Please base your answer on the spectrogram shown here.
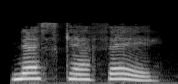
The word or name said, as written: nescafe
